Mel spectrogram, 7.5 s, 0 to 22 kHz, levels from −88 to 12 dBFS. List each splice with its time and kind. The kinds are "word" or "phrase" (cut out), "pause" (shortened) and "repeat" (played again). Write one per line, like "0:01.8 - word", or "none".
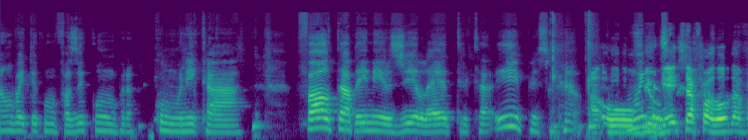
0:01.5 - phrase
0:03.5 - word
